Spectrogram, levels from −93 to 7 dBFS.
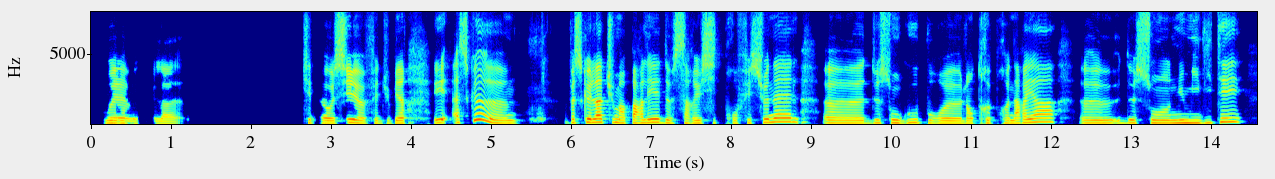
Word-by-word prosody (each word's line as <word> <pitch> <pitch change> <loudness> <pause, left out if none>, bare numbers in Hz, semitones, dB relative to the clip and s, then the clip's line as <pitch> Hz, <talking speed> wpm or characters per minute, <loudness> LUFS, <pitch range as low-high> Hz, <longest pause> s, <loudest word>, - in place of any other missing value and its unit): Ouais, 185 0 +1
heu, 180 -1 +1 0.3
la 155 -1 -5 1.5
Qui 210 - -6
t'a 180 -1 -2
aussi, 175 +6 +3
heu, 185 -3 +2
fait 180 +1 -9
du 165 +1 -14
bien. 180 +1 +2 0.3
Et 220 +3 +3
est-ce 225 0 -4
que, 245 - +4
heu, 175 - -10 0.7
parce 220 -1 -3
que 240 - +5
là, 240 +1 +9
tu 245 -1 -7
m'as 200 -4 +1
parlé 205 +4 +4
de 200 -4 -3
sa 180 +2 -5
réussite 185 +2 -5
professionnelle, 235 +8 +1 0.3
heu, 185 -1 0
de 180 +4 -6
son 200 +1 -1
goût 210 +6 -4
pour, 180 -4 -4
heu, 170 -1 +1
l'entrepreneuriat, 185 +9 0 0.3
heu, 190 0 -1
de 195 +3 -2
son 190 -1 -1
humilité. 205 +8 +1
195 Hz, 145 wpm, -23 LUFS, 180-220 Hz, 1.5 s, là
